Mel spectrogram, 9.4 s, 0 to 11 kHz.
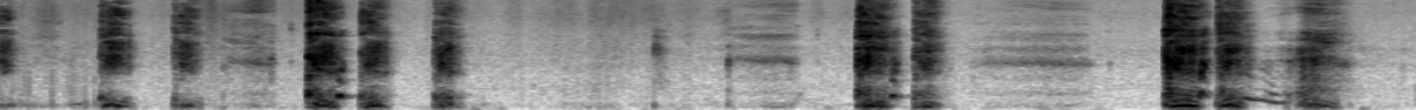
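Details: Coughing fit at 2am: repeated harsh coughs in clusters of two or three, about ten in all, with short pauses and breaths between.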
